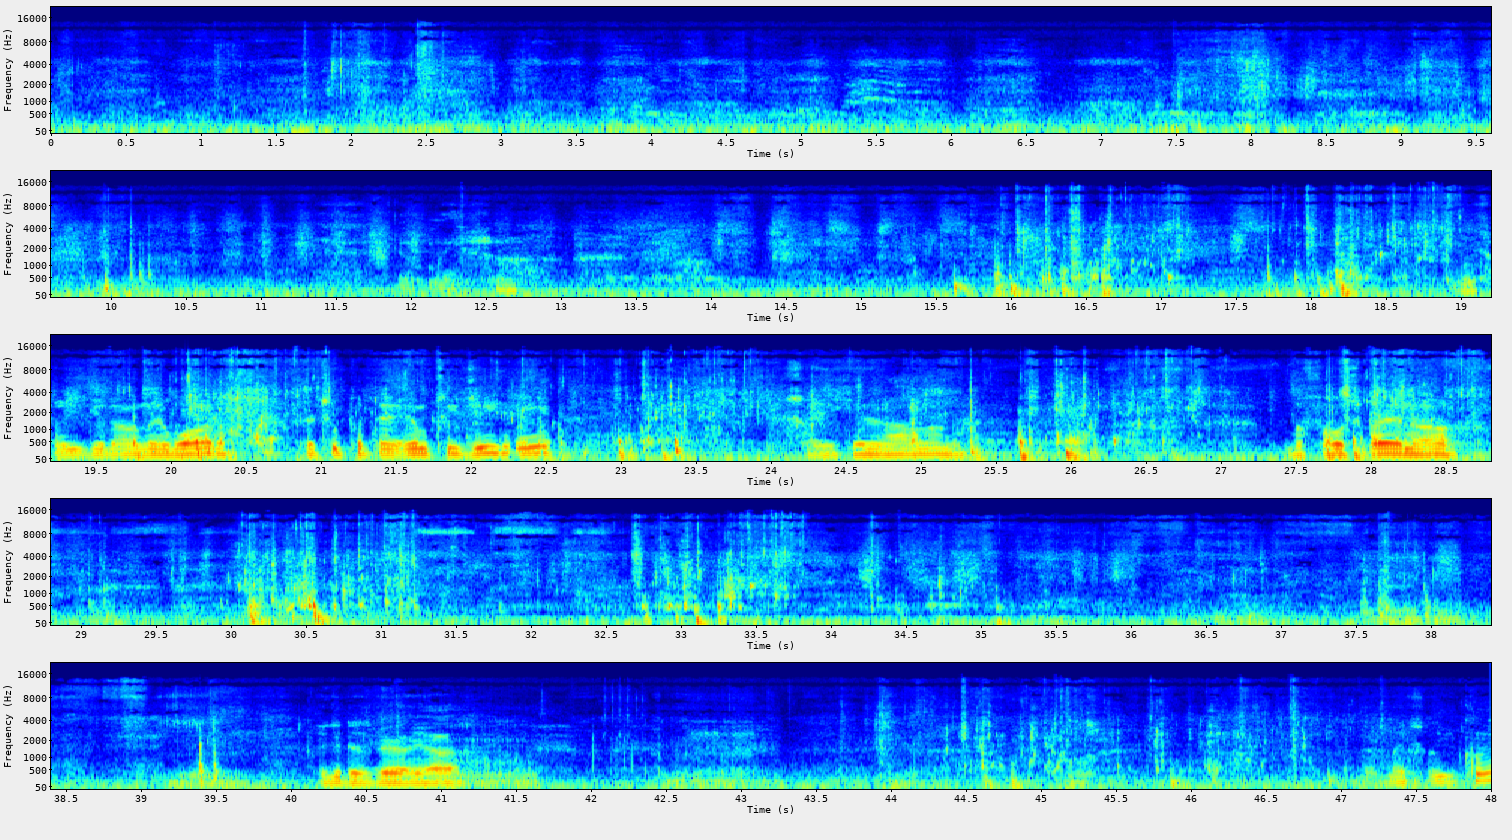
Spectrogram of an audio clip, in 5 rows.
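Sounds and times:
rubber brush scrubbing dog: 0:00.0 - 0:48.0
water sloshing: 0:00.0 - 0:48.0
splashes and knocks: 0:15.6 - 0:19.0, 0:19.7 - 0:21.1, 0:22.3 - 0:27.0, 0:29.9 - 0:31.4, 0:43.9 - 0:47.2.

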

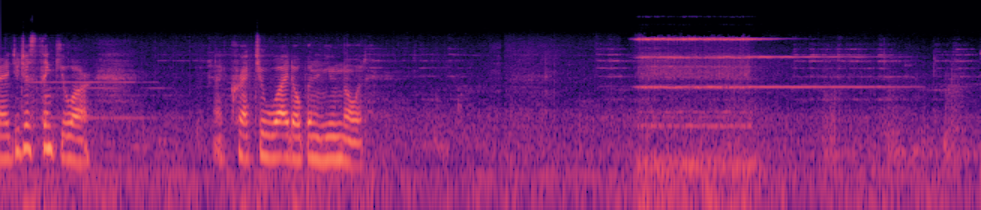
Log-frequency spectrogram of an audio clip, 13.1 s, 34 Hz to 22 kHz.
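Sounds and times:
telephone bell ringing: 0:08.2 - 0:12.9.

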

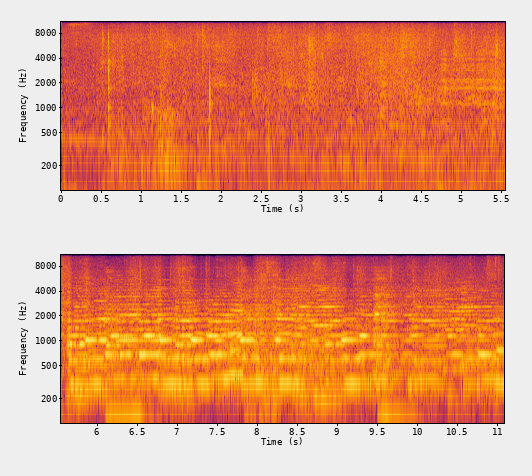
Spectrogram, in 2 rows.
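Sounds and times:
faint voices: 0:00.0 - 0:11.0
keyboard music with held chords: 0:05.6 - 0:11.0.

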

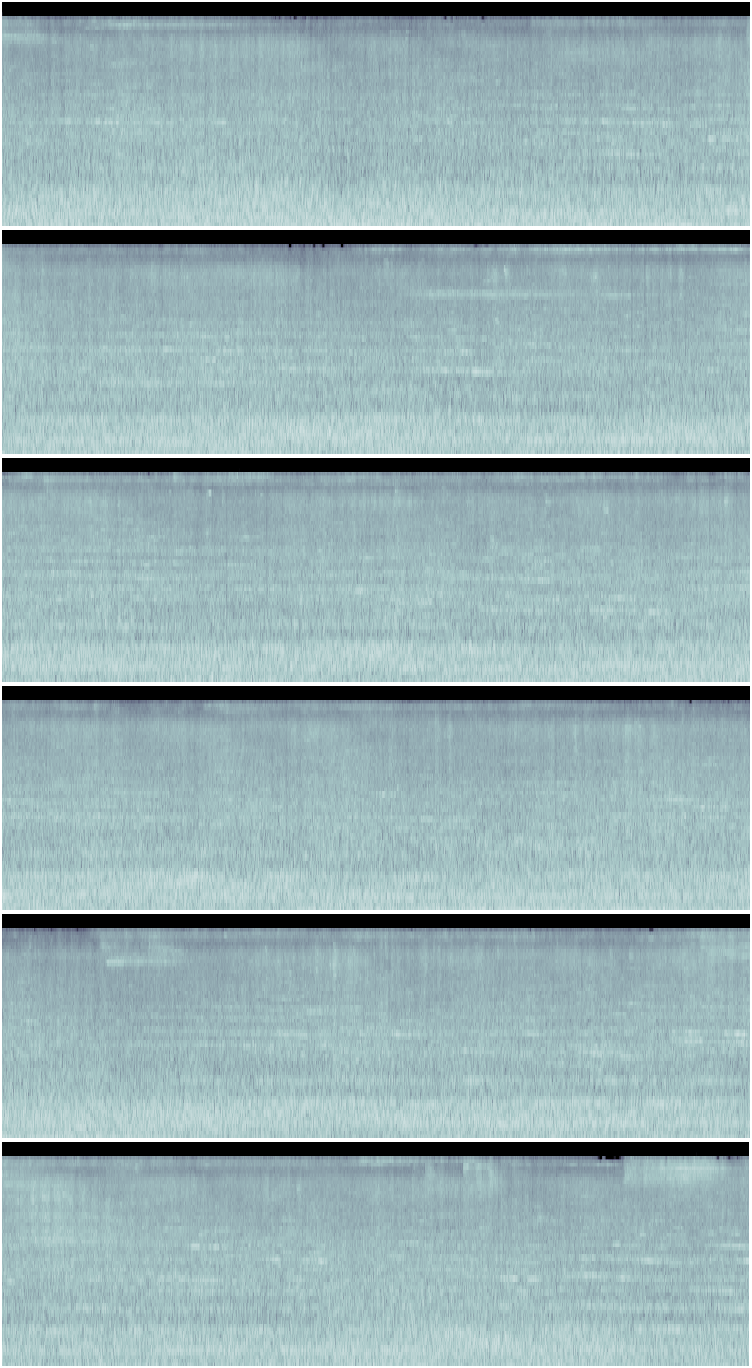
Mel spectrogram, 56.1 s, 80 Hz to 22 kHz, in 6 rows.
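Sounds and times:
freight train wheels rumbling: 0:00.0 - 0:56.0.

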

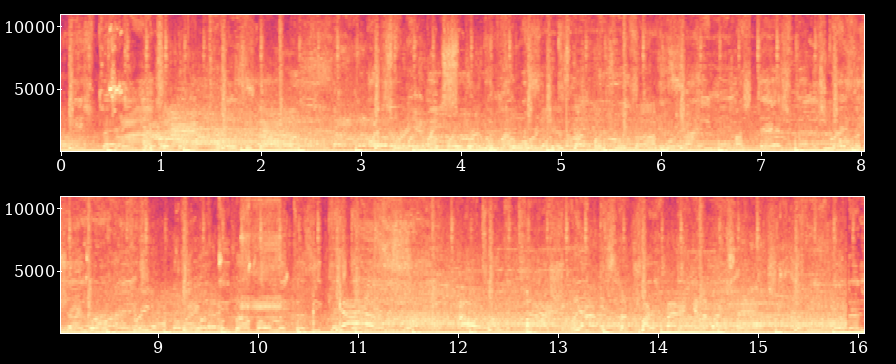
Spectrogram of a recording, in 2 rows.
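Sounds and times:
arena crowd cheering: 0:00.0 - 0:05.8, 0:08.7 - 0:16.0
hip-hop beat with heavy bass: 0:00.0 - 0:16.0.

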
